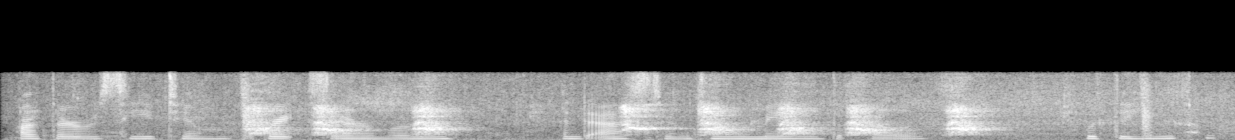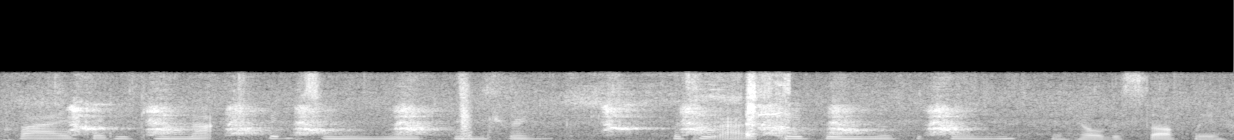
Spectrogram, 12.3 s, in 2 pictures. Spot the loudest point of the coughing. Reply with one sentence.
The loudest moment of the coughing is at 10 seconds.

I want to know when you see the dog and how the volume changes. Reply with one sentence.
The dog can be heard briefly from 1.2 to 2.4 s; from 3.0 to 8.4 s, getting quieter then louder; and briefly from 9.2 to 11.1 s.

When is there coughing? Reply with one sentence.
The coughing can be heard from 1.2 to 2.1 s, from 5.7 to 6.5 s and from 8.4 to 10.2 s.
